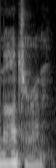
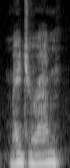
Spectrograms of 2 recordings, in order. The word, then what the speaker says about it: Marjoram: to pronounce my name it's marjoram although i've also had major am and majoram and i even once got a skip delivered to mr margarine any of those will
